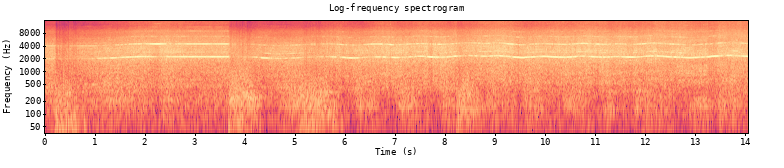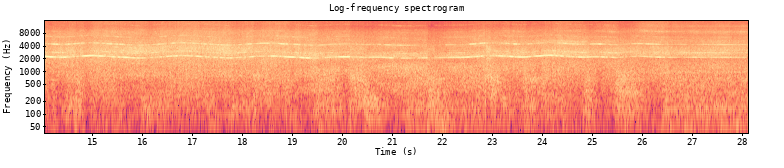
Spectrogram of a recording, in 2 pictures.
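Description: J79 turbojet of a jet-powered semi truck running: a loud, steady rush with a high whine that wavers slowly up and down in pitch.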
